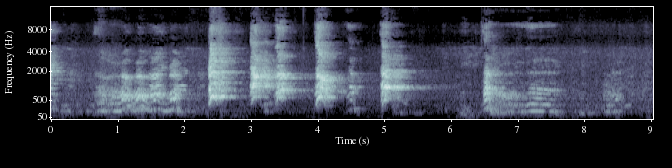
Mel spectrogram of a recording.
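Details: Golden Retriever at play with its owner, giving a low grumbling growl at first, then a spaced series of loud, abrupt barks about once a second, ending with a softer whine and human voice underneath.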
